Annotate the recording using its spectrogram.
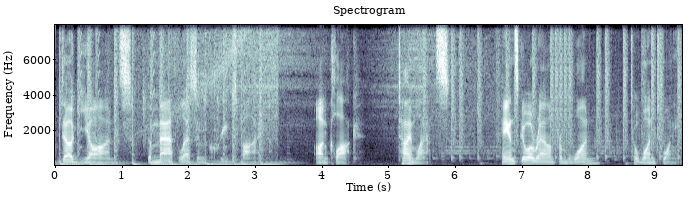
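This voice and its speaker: A man reading the stage directions in a table read, dry and unhurried. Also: low-pitched, expressive, fairly bright tone, faint music behind.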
